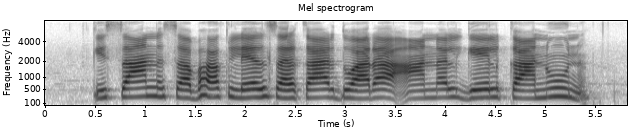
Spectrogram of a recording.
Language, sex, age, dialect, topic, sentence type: Maithili, female, 18-24, Bajjika, agriculture, statement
